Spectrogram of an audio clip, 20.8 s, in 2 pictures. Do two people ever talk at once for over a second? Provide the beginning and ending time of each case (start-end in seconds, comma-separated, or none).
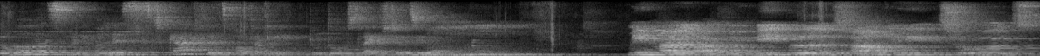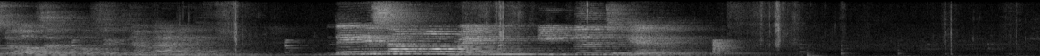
none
